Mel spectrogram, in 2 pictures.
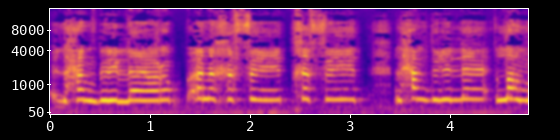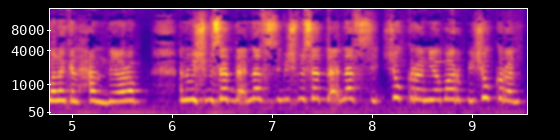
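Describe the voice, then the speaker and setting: A woman's voice: high voice, fast, close to an everyday voice. A woman voicing an ailing, remorseful young husband doll in an Egyptian Arabic accent, talking in a plaintive, pleading way. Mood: tearful joy. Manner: plaintive, pleading, tearful when moved. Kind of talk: doll play acting.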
